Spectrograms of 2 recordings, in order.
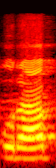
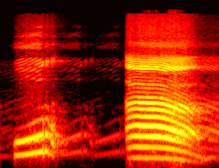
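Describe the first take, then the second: First: The middle glottal catch is dropped. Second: The middle glottal catch is clearly pronounced. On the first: The speaker calls it wrong. "इस तरह से हमजा भी छुप जाता है" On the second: The speaker calls it right. "हर लफ्ज को उसके मखरज से निकाल के उसका हक अदा कीजिए"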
